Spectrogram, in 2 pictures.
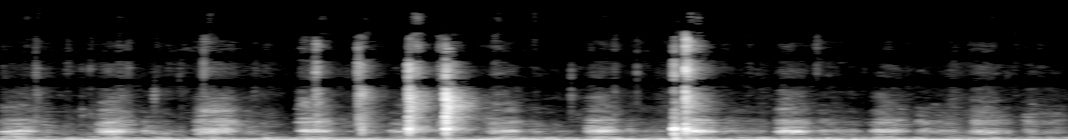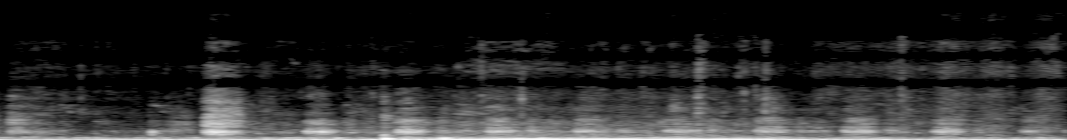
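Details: A Siberian Husky at bath time on a hot day, panting hard: quick, breathy huffs at about two to three per second, with light splashing and handling noises in the background.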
